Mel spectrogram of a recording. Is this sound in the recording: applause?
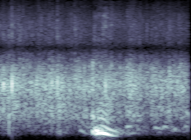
yes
